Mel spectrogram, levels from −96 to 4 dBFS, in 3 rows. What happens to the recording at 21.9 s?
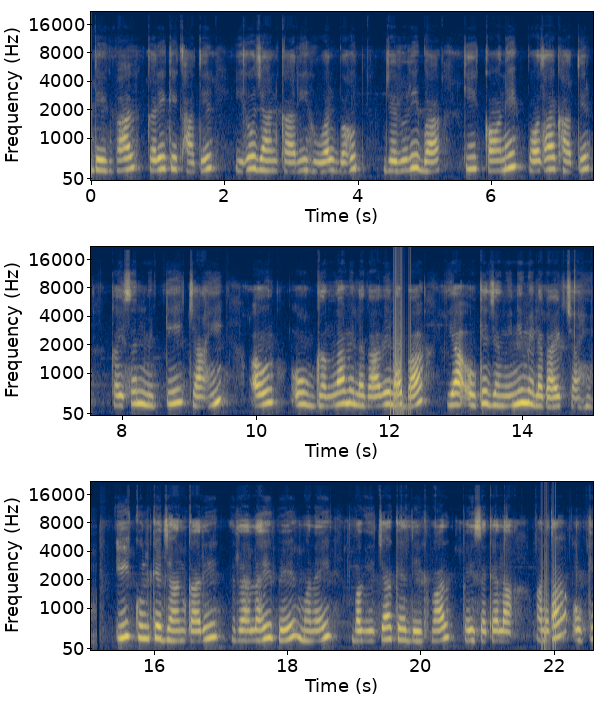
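Processor overload crackle runs 21.80–22.02 s, after "के देखभाल कइ सकेला": many roughly 10 ms buffers are skipped, giving gritty tearing, with hard-edged waveform gaps and broadband vertical spectrogram streaks.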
